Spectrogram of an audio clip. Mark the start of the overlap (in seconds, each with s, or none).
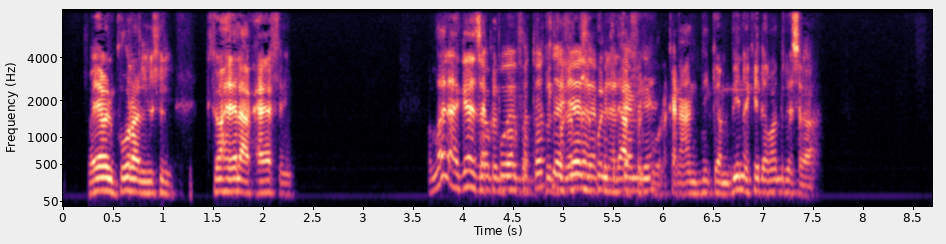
4.2 s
